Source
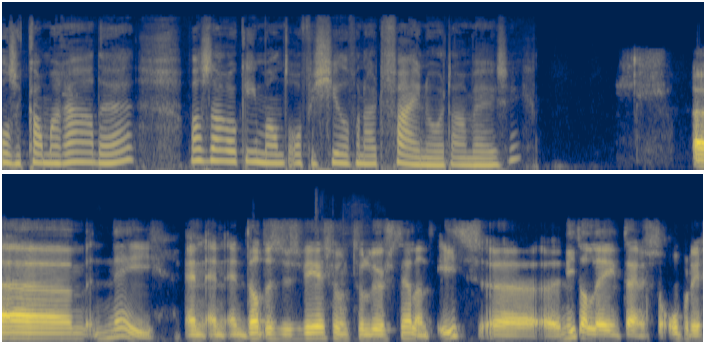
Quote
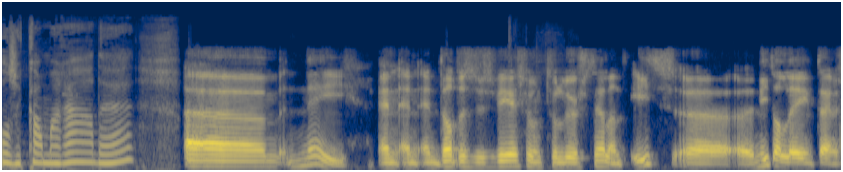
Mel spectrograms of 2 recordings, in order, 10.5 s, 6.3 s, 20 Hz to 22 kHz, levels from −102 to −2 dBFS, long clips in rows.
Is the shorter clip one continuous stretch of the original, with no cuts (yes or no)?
no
